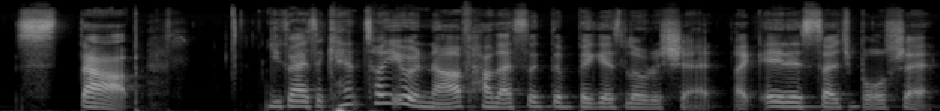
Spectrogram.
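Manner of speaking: ordinary delivery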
